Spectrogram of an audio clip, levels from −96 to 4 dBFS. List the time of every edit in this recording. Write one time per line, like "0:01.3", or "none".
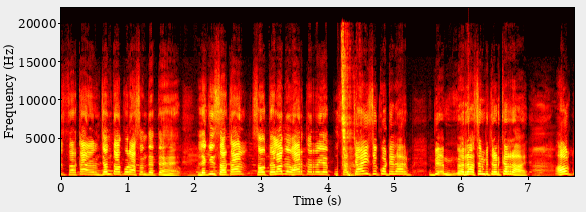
0:04.1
